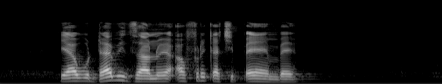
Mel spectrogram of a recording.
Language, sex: Venda, male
